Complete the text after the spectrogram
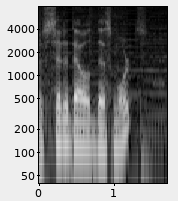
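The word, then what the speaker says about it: Citadelle des Morts: C-I-T-A-D-E-L-L-E. Des Morts. So Citadel Des Morts? – Yeah. – Yes? That's how you say it?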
